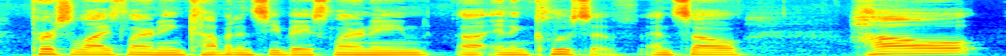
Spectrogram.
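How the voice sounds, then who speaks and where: A man at medium pitch with a normal speaking voice, ordinary pitch variation and a fairly quick pace. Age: 40s. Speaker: school district administrator. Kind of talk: interview.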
